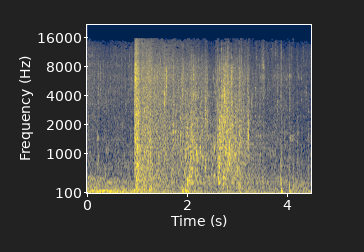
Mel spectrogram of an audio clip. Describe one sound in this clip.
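Water splashes as a man drops in and wades.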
